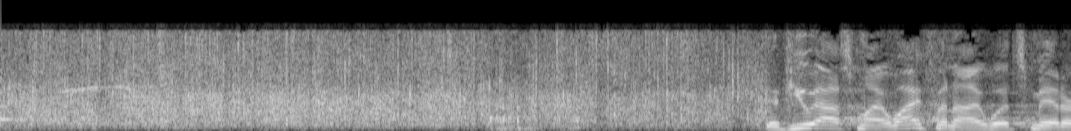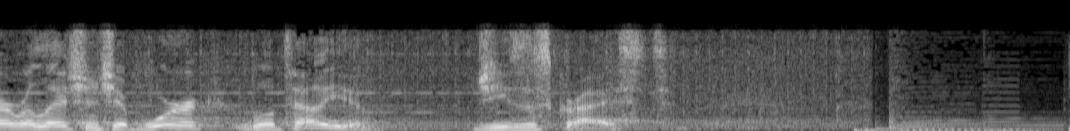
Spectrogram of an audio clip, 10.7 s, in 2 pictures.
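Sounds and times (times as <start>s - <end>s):
crowd applauding: 0.0s - 4.7s
speech: 3.8s - 8.8s.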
